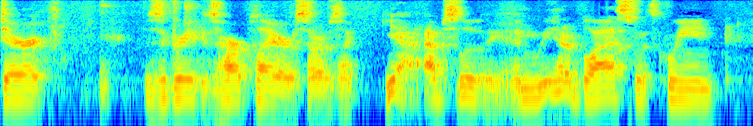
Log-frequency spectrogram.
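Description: Male voice, fairly low in pitch, with fairly even intonation at a moderate pace over noticeable background noise. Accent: American. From suburban Pennsylvania near Philadelphia. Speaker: touring guitarist. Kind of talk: casual interview chat. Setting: home studio in apartment.

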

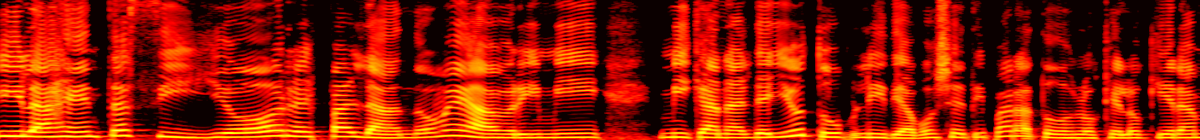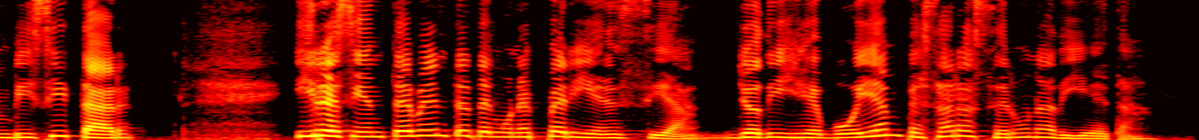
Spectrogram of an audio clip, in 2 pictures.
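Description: A woman with an ordinary speaking voice, fairly high pitch, lively intonation and a moderate pace, on a very clean recording with a silent background. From Puerto Rico, Bayamón. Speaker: business owner. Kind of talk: interview.

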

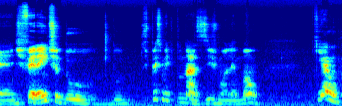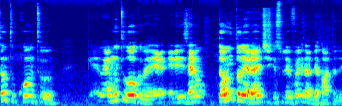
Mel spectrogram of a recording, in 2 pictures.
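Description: A man speaks at a moderate pace with long, frequent pauses. His loudness rises and falls sharply. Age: 30s. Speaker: podcast host. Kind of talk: casual chat.

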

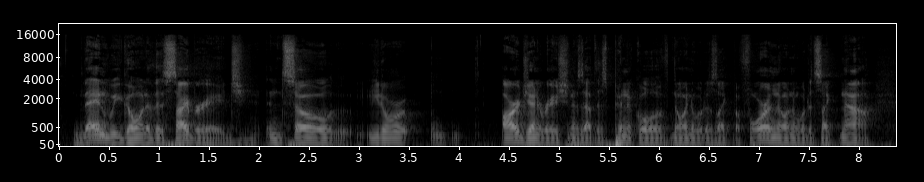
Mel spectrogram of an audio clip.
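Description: A man with a very deep, low pitch and vocal fry, in an American accent, with lively intonation at a fairly quick pace. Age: 30s. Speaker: military sniper veteran. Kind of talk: casual chat.

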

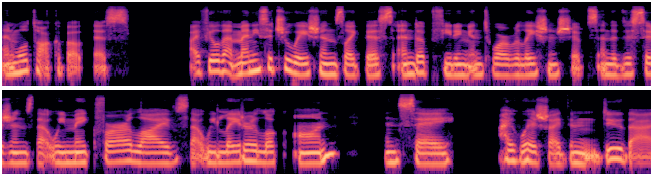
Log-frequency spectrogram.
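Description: An unremarkable speaking voice moves at a moderate pace with ordinary pitch variation, captured on a very clean recording with a silent background and a dry, close sound with no echo. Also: woman, fairly low pitch for a woman. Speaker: podcast host and interviewer. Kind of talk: interview.

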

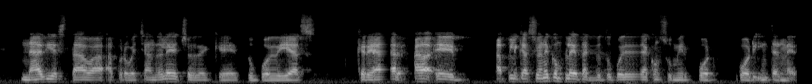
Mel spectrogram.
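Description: Fairly even in intonation, a plain, everyday voice speaks at a moderate pace. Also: man, medium pitch for a man. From Dominican Republic, San Francisco de Macorís. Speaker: software engineer. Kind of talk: interview conversation.

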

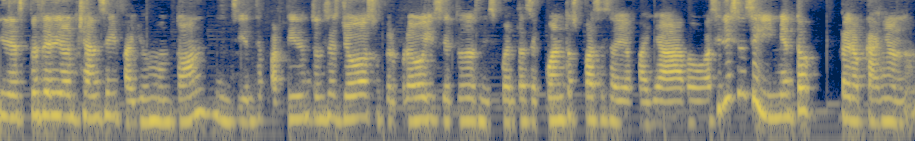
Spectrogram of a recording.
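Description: Her delivery is fairly quick with hardly any pauses, as this woman speaks at medium pitch with fairly even intonation and a somewhat breathy quality. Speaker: sports journalist. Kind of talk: casual interview.

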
